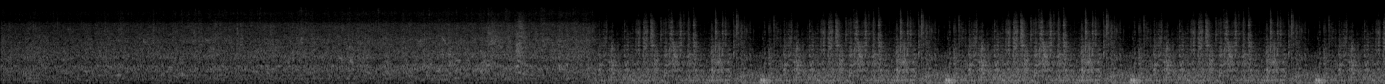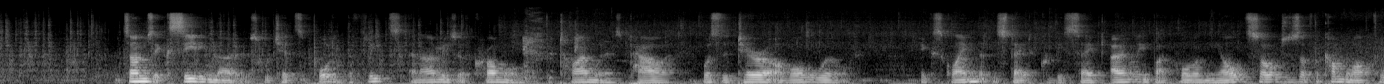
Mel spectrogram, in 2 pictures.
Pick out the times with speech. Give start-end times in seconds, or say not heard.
15.1-22.4, 23.1-27.6.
